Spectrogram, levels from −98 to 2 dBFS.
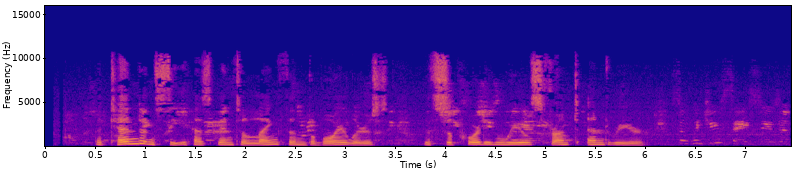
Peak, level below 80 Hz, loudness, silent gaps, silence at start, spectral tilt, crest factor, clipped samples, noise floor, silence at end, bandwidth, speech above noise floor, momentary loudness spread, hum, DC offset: -10 dBFS; -88 dBFS; -30 LUFS; none; 0.5 s; -3.5 dB/octave; 20 dB; under 0.1%; -50 dBFS; 0 s; 11 kHz; 20 dB; 19 LU; none; under 0.1%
